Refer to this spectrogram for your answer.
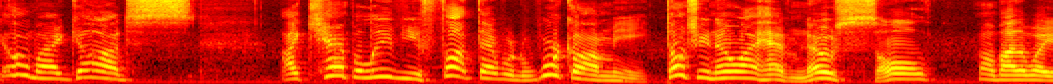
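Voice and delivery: high, loud sneering villain voice; mocking villain Jack. Villain Jack taunting Pietro's puppy eyes, high mocking sneer. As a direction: scoff at him like a soulless cartoon baddie. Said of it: "and Jack's like".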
